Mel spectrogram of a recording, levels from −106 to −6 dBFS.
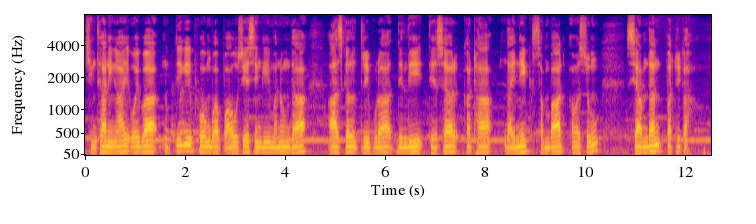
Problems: none marked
